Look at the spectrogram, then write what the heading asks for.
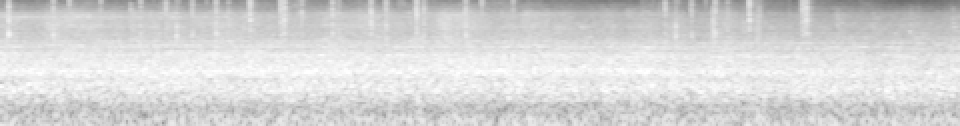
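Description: Steady running noise of a moving passenger train heard from inside the carriage, a constant rumble with a low, pulsing undertone.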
